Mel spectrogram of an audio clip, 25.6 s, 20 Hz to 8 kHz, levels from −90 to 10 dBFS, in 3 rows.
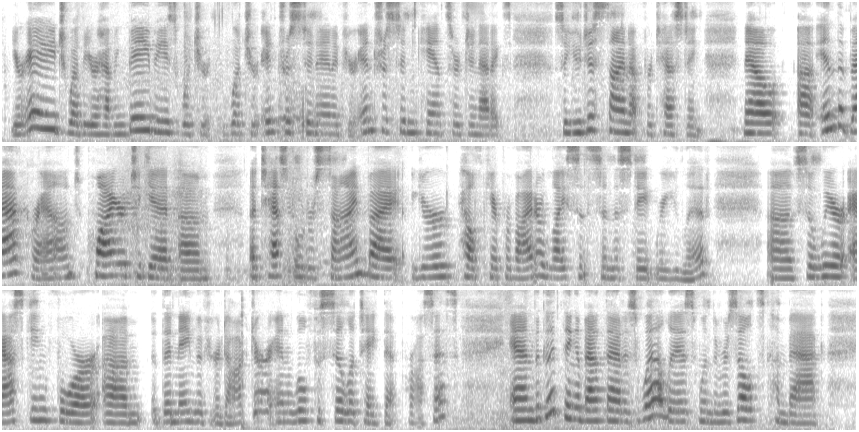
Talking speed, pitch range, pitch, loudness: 185 wpm, 195-235 Hz, 210 Hz, -31 LUFS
